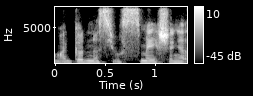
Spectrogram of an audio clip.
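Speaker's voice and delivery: ordinary talk, nothing marked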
